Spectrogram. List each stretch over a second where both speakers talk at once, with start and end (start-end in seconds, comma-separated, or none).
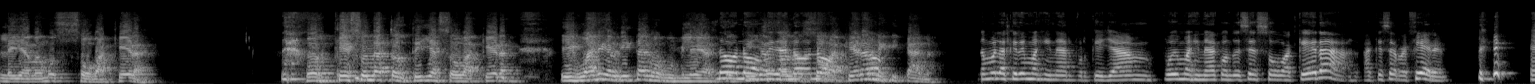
7.1-9.0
